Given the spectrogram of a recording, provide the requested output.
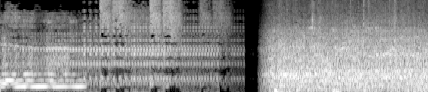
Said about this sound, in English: The crowd is getting ready. They've got their lanyards on. There's a bit of clapping going on. Here we go. They're counting down. Counting down. They're getting restless.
